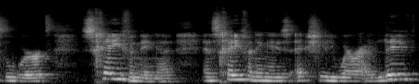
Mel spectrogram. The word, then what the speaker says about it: Scheveningen: That is the beachy part of the Hague, but it has the really loud sch, which I think we can only pronounce in Dutch, and German people cannot pronounce it.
